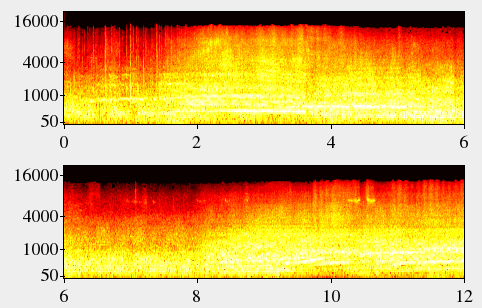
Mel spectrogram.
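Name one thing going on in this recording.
Car engines rev hard, rising and falling in pitch.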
